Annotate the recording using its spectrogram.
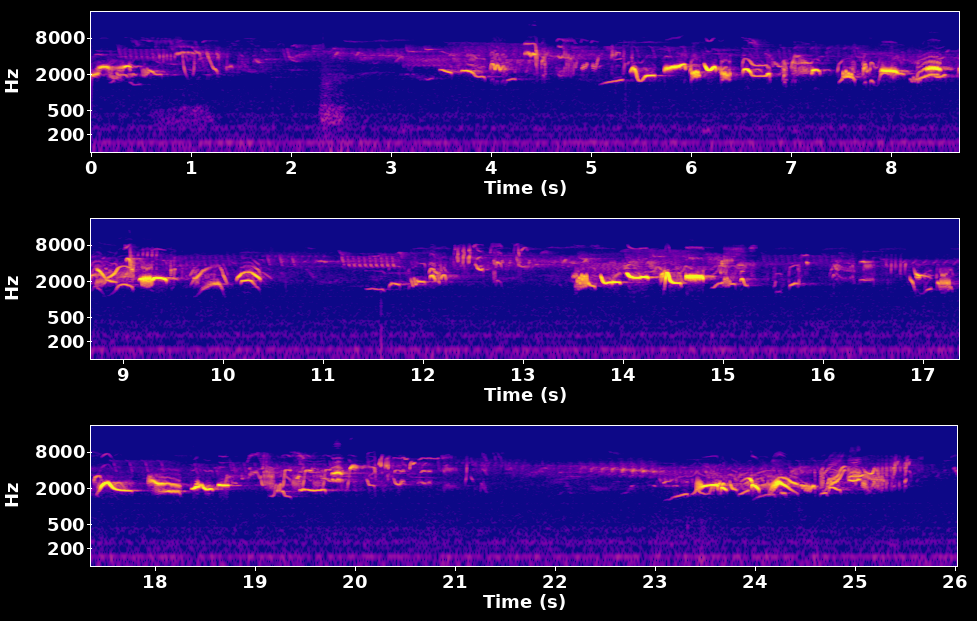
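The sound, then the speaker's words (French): A common blackbird sings a steady run of warbling, whistled phrases with short pauses between them, clear, continuing for the whole stretch with no voices. “Il y a le merle noir aussi.”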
